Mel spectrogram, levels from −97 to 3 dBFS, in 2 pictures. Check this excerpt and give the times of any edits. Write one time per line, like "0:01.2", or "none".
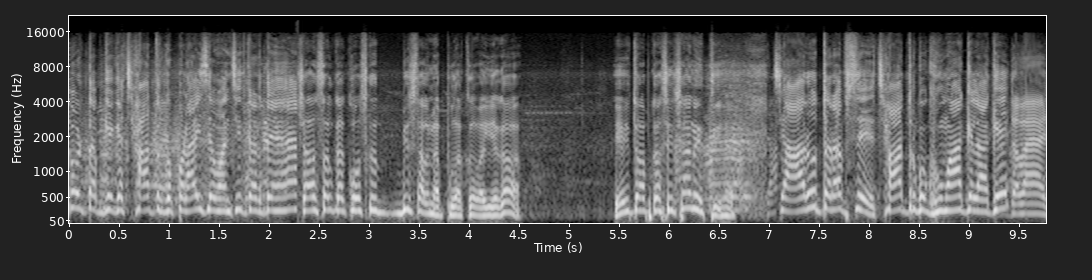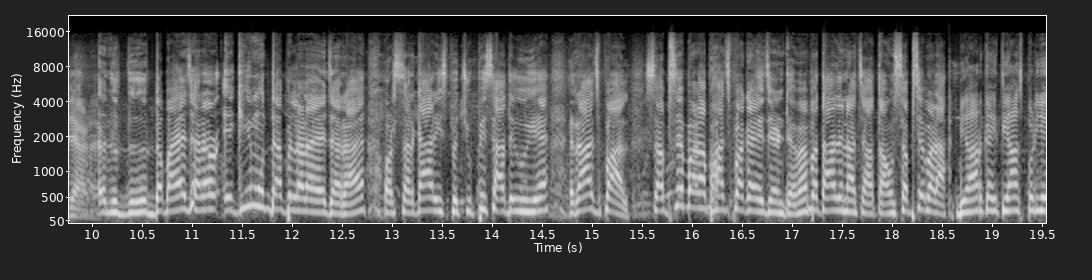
0:02.3
0:06.9
0:18.5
